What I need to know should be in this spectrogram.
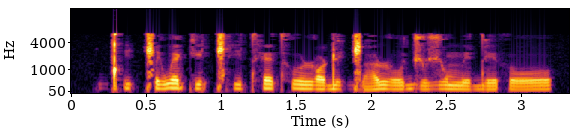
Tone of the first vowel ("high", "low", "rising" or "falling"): rising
